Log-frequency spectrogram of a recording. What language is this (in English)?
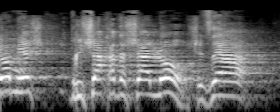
Hebrew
